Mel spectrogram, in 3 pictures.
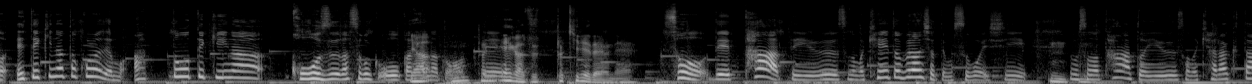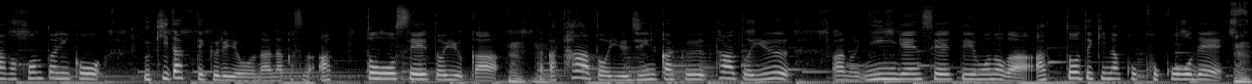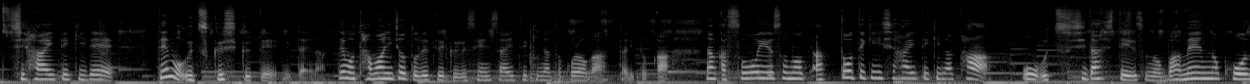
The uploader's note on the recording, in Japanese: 収録時のミスで衣擦れ音が入っております。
